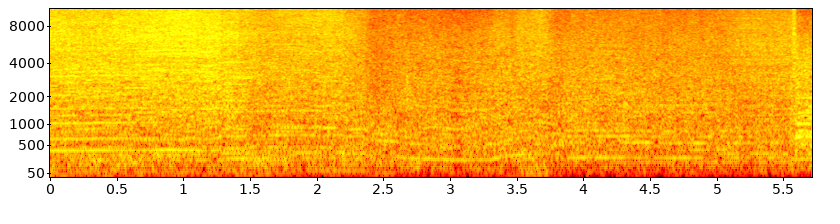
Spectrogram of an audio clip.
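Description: A 1971 Matra MS 120B race car engine screams continuously at high revs, loud and steady with pitch shifts as it changes gear and holds speed, with no talk over it.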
